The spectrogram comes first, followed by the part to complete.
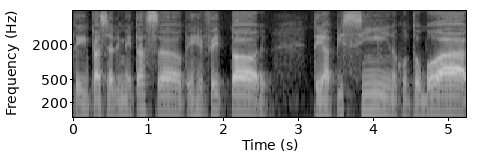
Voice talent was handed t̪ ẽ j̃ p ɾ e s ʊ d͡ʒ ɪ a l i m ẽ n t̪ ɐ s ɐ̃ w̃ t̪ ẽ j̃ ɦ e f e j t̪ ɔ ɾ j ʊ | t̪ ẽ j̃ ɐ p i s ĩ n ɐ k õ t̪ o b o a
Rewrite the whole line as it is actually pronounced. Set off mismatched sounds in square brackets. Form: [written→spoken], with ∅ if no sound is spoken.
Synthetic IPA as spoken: t̪ ẽ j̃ p ɾ [e→a] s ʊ d͡ʒ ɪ a l i m ẽ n t̪ [ɐ→a] s ɐ̃ w̃ t̪ ẽ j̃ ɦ e f e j t̪ ɔ ɾ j ʊ | t̪ ẽ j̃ ɐ p i s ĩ n ɐ k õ t̪ o b o a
